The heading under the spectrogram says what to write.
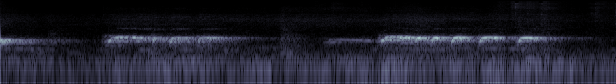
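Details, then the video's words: Zebra dove, local gedang rojo type used as a lure song, heard against steady background hiss: two drawn-out trilling coos, each opening with a short lower note. "Perkutut lokal gedang rojo gacor merdu bird voice"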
